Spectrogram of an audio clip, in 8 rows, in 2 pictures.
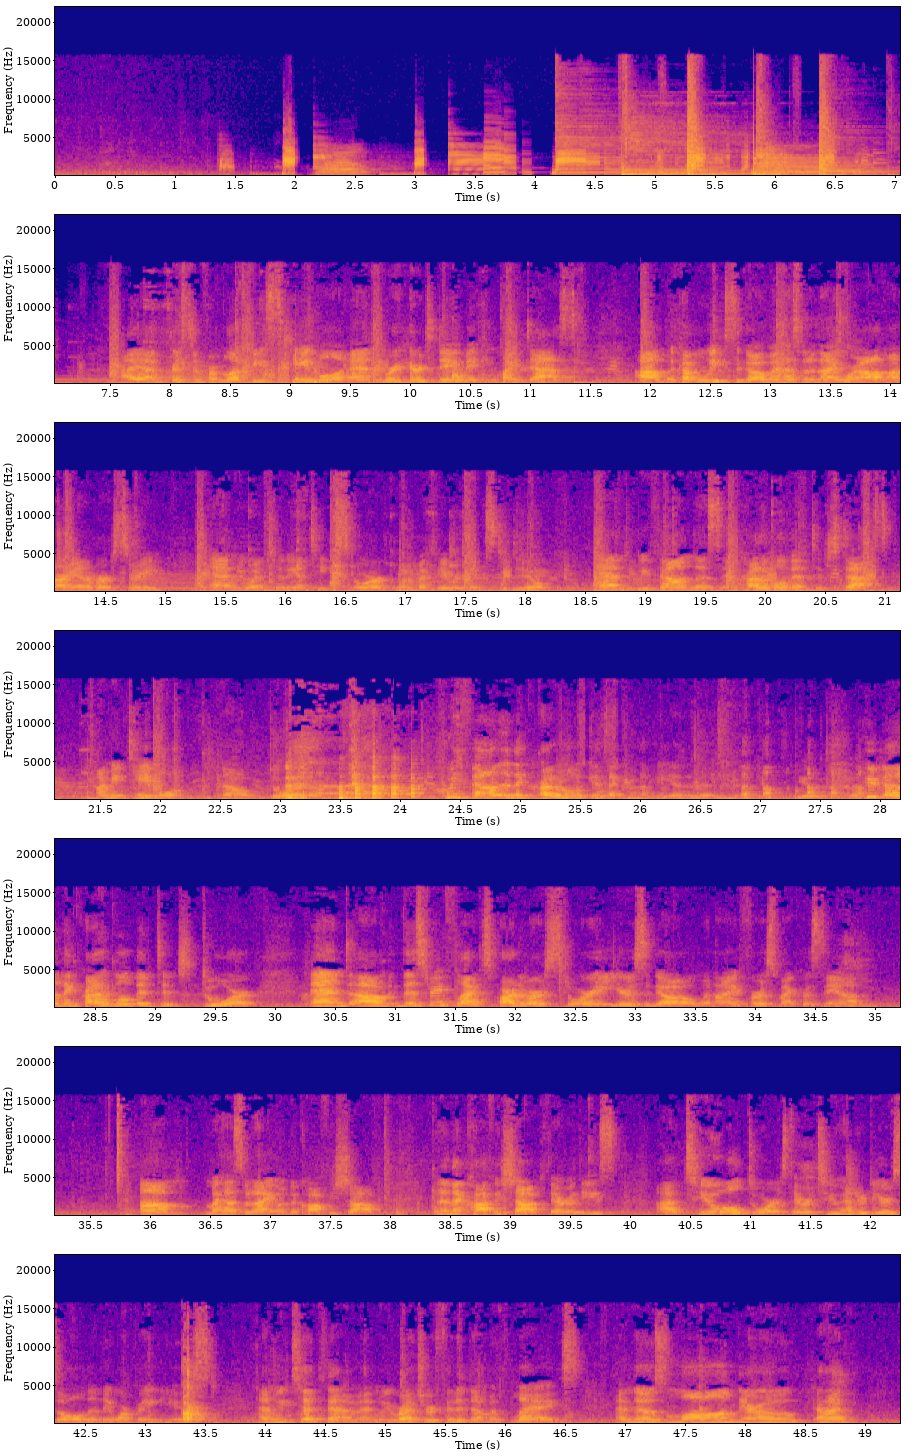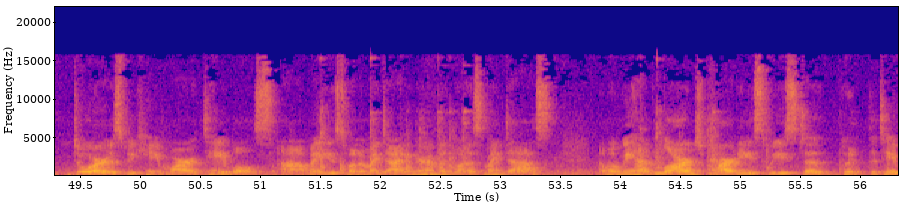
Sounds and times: Speech: 2.2 - 2.6, 7.5 - 23.3, 24.4 - 35.0, 35.8 - 56.3.

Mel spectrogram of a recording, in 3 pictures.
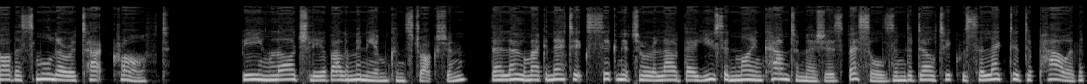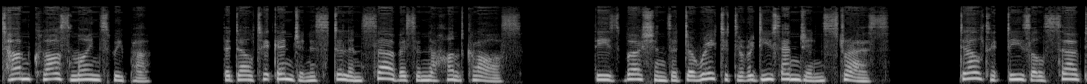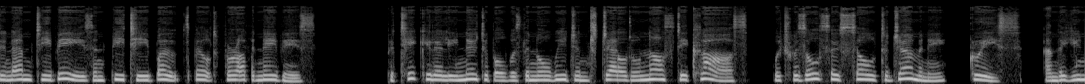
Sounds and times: Speech: 0.0 - 1.7, 2.4 - 12.4, 13.1 - 16.1, 16.8 - 19.8, 20.5 - 24.9, 25.6 - 32.5.

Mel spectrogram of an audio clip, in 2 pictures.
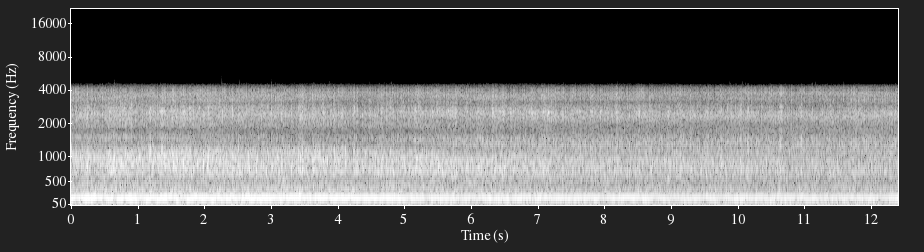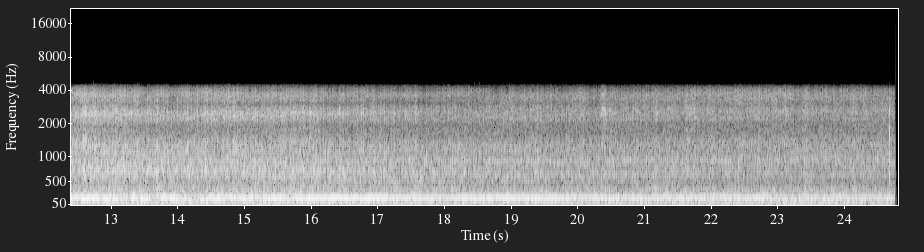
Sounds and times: Idling: 0.0 - 24.8
Medium engine (mid frequency): 0.0 - 24.8
Vehicle: 0.0 - 24.8.

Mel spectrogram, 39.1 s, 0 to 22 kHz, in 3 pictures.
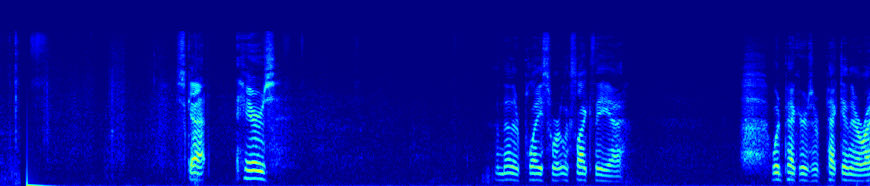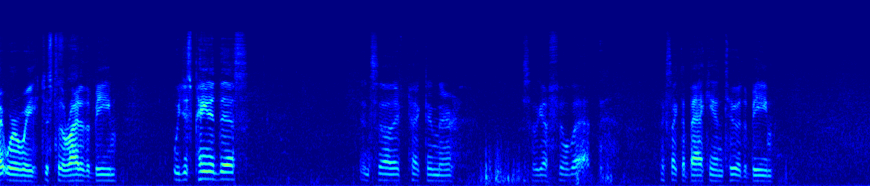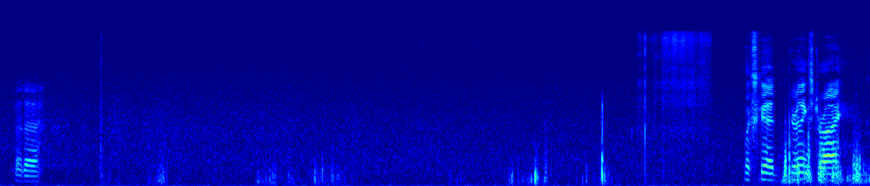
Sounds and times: Speech: 2.6 - 4.3, 7.4 - 9.5, 11.5 - 14.8, 15.6 - 16.8, 18.4 - 20.0, 20.9 - 22.0, 22.9 - 24.7, 26.3 - 26.8, 37.2 - 38.8.

